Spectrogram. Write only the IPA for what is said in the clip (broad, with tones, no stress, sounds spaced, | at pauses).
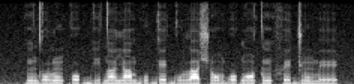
k ĩ˨ d o˨ l ũ˧ k o˨ ɡ͡b i˨ d ã˧ j ã˦ b u˧ ɡ e˧ ɡ u˨ l a˧ ʃ ɔ̃˨ b o˧ ɡ ɔ̃˦ t ĩ˦ f e˧ d͡ʒ ũ˧ m e˨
